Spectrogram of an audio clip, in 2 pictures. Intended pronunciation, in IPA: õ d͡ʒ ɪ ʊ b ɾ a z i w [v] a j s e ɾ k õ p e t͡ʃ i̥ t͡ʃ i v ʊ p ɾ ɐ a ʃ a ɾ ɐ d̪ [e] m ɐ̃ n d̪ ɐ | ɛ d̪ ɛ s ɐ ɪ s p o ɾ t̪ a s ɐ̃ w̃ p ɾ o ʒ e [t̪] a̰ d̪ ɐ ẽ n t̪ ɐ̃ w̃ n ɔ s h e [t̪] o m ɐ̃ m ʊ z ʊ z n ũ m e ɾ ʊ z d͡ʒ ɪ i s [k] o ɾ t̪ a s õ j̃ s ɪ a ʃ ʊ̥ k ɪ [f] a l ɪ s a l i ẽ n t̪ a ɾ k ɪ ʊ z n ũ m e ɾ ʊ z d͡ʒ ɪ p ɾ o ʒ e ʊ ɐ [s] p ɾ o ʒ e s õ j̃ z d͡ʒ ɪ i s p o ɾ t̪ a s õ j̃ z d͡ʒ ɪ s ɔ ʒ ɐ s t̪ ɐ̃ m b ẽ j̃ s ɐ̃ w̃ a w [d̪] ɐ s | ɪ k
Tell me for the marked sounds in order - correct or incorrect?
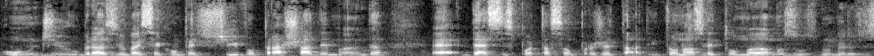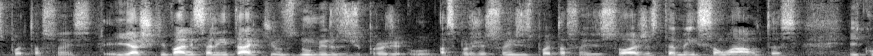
correct, correct, correct, correct, incorrect, incorrect, correct, incorrect

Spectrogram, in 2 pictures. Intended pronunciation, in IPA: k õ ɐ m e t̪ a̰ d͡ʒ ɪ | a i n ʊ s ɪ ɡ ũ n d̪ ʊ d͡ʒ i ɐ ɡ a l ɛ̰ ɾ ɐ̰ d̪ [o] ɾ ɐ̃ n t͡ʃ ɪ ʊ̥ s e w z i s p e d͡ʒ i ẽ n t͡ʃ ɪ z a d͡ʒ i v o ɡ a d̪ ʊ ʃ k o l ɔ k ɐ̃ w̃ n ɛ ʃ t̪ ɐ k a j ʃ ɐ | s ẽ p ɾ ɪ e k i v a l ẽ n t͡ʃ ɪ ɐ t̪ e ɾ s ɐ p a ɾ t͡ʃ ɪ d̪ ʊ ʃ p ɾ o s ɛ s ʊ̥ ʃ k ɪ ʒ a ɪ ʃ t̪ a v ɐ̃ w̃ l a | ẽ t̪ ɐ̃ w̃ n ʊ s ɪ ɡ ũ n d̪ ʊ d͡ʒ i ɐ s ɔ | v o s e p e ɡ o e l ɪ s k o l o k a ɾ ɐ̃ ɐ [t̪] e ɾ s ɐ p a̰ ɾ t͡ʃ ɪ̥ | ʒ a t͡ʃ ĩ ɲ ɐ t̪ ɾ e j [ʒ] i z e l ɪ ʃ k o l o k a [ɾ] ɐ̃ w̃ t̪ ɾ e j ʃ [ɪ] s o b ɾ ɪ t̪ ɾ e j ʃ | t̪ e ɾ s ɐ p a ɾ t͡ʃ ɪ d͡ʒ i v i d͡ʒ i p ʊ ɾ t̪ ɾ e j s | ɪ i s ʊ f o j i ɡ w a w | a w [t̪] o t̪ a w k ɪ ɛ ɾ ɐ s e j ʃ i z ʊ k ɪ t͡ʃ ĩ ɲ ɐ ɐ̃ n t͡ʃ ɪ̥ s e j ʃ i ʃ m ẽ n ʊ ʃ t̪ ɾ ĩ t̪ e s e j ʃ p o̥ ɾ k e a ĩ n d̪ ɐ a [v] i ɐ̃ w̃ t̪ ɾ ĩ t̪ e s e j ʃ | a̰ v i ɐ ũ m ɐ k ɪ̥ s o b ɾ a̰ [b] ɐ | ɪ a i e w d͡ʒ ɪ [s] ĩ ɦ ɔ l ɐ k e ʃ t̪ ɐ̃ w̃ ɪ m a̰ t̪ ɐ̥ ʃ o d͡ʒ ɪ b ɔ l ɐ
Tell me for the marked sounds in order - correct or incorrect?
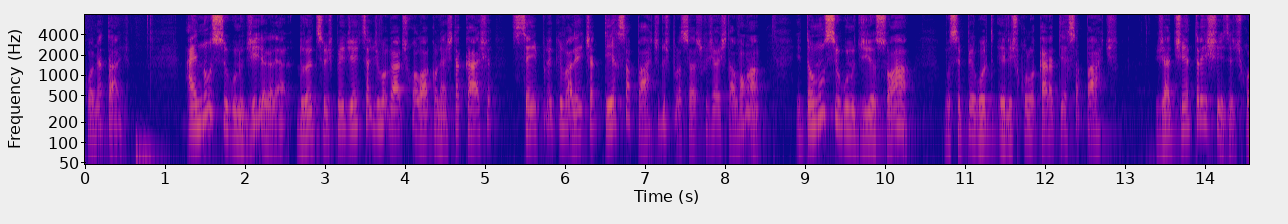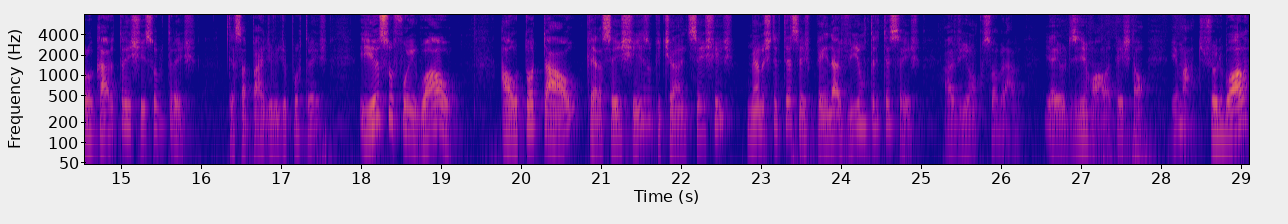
incorrect, correct, incorrect, correct, incorrect, correct, correct, incorrect, incorrect

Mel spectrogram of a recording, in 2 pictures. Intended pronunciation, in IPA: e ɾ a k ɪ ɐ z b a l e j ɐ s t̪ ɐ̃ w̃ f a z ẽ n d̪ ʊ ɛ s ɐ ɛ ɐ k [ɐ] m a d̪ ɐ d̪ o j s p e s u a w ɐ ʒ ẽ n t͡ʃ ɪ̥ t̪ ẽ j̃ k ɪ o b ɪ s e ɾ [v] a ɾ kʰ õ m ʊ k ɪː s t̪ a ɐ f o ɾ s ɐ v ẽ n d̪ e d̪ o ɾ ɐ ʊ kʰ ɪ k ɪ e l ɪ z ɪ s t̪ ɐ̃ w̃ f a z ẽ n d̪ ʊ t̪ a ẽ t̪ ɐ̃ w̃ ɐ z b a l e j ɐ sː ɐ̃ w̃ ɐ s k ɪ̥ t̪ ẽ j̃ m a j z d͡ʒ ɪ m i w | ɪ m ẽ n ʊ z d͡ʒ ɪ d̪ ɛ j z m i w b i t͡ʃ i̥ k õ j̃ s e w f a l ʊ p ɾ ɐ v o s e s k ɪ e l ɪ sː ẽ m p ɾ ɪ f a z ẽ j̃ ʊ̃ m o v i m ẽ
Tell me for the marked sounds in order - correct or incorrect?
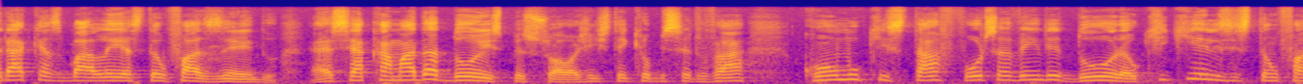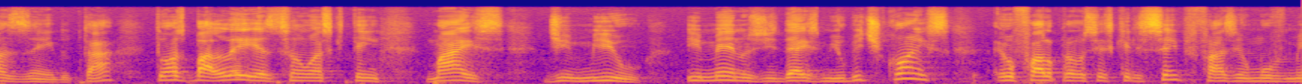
incorrect, correct

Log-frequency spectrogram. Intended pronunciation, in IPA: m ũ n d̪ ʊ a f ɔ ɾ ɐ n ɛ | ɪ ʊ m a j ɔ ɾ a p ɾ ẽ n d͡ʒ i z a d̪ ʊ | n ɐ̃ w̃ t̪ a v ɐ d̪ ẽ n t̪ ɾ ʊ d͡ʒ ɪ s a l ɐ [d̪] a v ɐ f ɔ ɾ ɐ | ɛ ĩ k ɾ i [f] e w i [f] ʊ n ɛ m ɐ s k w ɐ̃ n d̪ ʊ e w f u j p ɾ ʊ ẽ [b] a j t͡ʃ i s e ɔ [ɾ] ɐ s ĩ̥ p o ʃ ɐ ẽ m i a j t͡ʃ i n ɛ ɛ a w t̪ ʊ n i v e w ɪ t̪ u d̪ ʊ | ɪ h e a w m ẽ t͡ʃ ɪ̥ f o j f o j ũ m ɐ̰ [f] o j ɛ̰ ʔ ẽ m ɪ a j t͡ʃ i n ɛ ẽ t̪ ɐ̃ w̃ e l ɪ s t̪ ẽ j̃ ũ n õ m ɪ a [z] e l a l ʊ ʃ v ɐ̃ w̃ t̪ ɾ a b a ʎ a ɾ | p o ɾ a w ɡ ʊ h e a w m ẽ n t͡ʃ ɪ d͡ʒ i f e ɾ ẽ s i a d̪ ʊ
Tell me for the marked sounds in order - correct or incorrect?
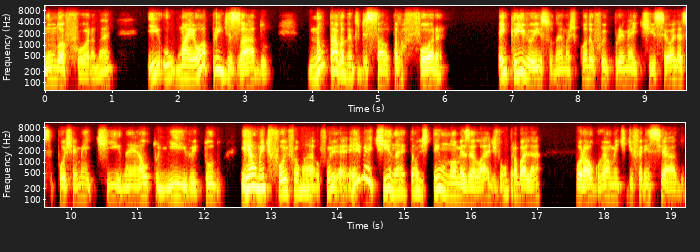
incorrect, incorrect, incorrect, incorrect, incorrect, correct, correct

